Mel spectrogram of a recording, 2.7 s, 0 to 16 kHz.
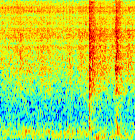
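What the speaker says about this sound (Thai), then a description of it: "367 ออกเดินทาง 10นาฬิกา10นาทีตรงเวลาครับ" Train number 367 pulls out of Bangkok's Hua Lamphong station with a steady rolling rumble, and two sharp rail-joint clacks ring out near the end.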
